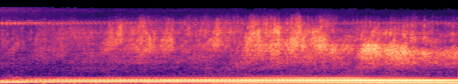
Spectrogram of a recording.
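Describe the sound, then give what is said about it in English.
Steady droning engine of a small blue and white private propeller airplane practicing landings and take-offs at a runway in Williamsport, Pennsylvania, a loud, even buzzing hum with a low pulsing tone throughout. “a plane can be spotted heading for the runway. It's a small blue and white private aircraft, the kind you might use to learn how to fly. That's what this pilot seems to be doing, practicing landing and taking off again.”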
